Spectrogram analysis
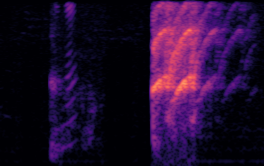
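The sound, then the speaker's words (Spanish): A brief faint noise, then a loud, shrill electronic alarm tone from a security alarm panel blares for about a second, wavering slightly before tapering off into silence as the panel is silenced. “Dele unos segundos al panel para que se Es que no. silencie.”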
